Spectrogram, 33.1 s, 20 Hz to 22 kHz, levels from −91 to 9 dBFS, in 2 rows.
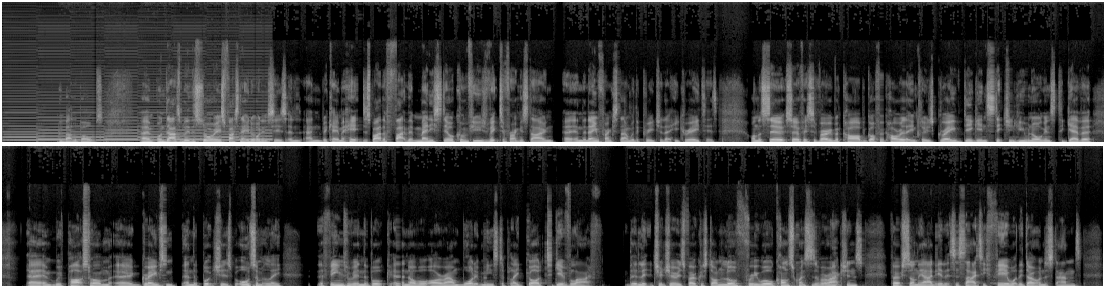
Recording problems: choppy; very; 12% of the speech affected
siren; noticeable; until 4 s; peak 8 dB below the speech

